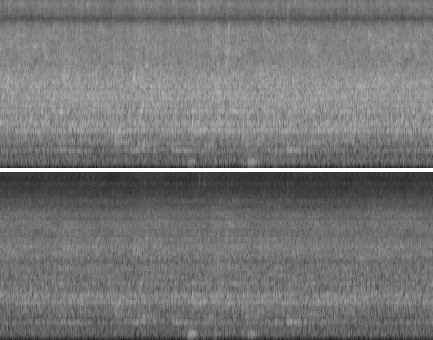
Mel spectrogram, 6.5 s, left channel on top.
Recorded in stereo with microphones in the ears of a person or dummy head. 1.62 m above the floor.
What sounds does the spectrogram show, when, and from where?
0.0 s running water: 50° left (ahead or behind), 1.2 m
